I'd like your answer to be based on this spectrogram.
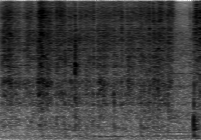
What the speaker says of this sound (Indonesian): Aduk sampai rata juga.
